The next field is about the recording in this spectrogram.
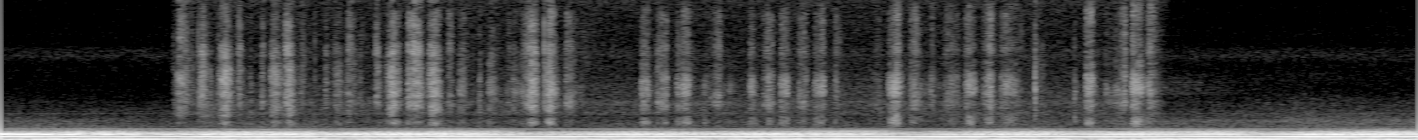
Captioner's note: pen on paper writing sound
